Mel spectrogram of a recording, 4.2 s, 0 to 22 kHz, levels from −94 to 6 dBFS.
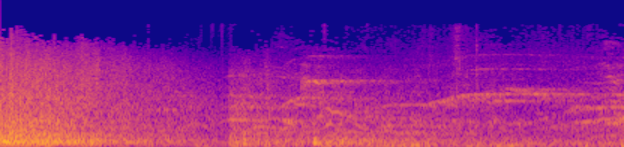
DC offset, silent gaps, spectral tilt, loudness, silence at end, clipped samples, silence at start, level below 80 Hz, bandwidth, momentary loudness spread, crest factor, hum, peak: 0.2%; none; -6.5 dB/octave; -26 LUFS; 0 s; under 0.1%; 0 s; -38 dBFS; 11 kHz; 14 LU; 16 dB; none; -8 dBFS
